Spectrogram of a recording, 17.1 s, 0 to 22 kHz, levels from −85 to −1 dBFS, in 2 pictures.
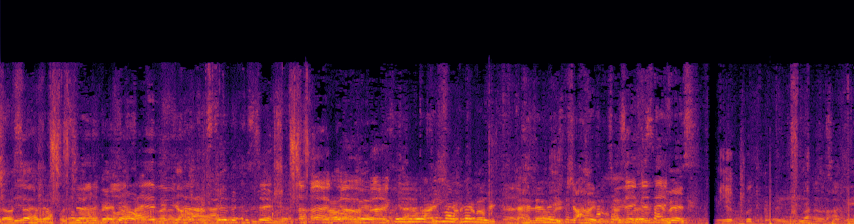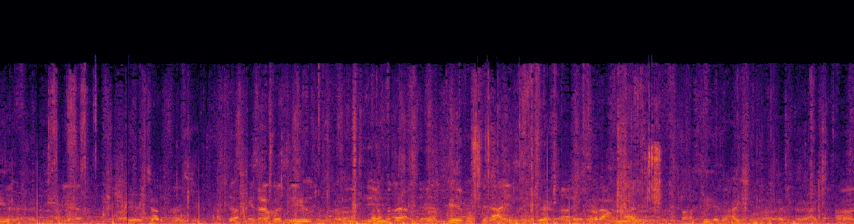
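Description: A CD skip occurs at 9.81 s: the laser lost its place on the disc's spiral and landed on a different turn, so the player muted for a fraction of an instant before resuming from the new position. What reaches the ear is a tiny tick, with the audio cutting out for only around 15 ms, followed by playback picking up at a point that no longer lines up with what came just before.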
